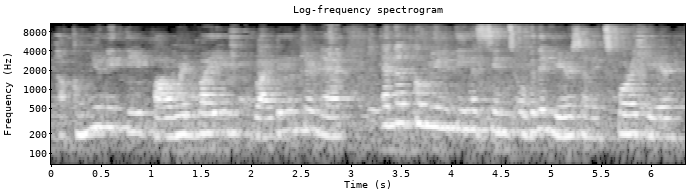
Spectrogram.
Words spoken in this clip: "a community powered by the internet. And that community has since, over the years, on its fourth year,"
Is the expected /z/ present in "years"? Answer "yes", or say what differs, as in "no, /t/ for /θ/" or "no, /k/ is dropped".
no, /s/ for /z/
